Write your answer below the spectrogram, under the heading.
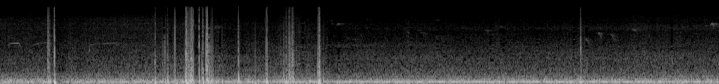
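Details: Steady low engine hum with a few sharp knocks and clicks; no animal calls.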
